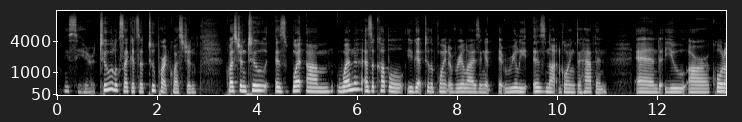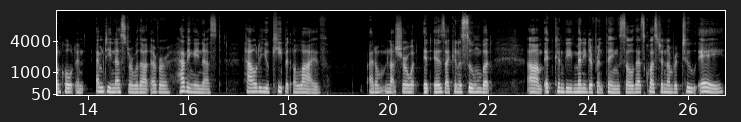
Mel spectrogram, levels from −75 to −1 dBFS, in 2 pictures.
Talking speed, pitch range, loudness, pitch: 180 wpm, 150-175 Hz, -20 LUFS, 160 Hz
